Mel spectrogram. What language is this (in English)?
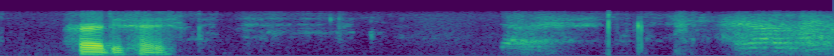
Dogri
